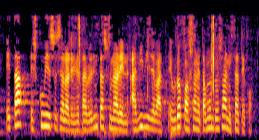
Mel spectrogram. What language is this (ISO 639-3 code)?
eus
